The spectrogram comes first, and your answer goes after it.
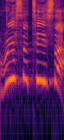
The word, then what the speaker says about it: Reesa Teesa: clap I got it right Risa Tissa so Risa Tisa I think she's the young lady that had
